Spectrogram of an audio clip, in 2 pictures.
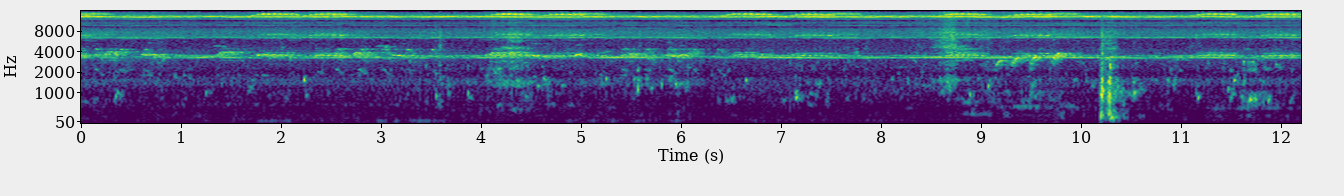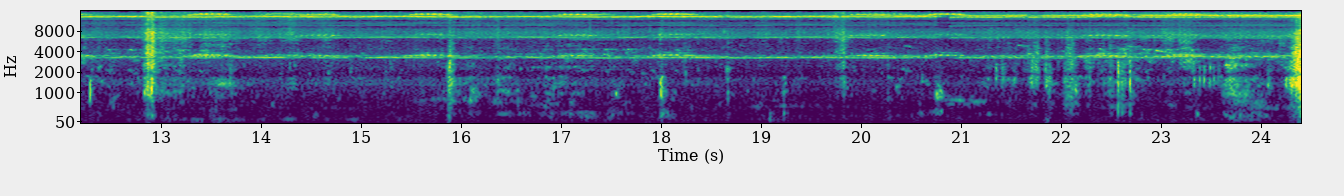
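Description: Steady high-pitched insect chorus, with a few faint clicks and knocks, the clearest about ten and thirteen seconds in.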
